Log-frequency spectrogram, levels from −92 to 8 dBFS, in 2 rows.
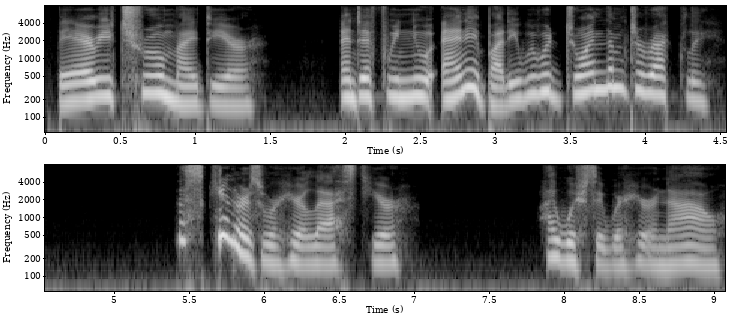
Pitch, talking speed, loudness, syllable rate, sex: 205 Hz, 165 wpm, -17 LUFS, 5.5 syllables/s, female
